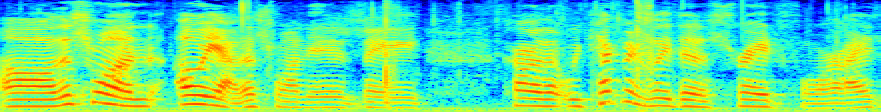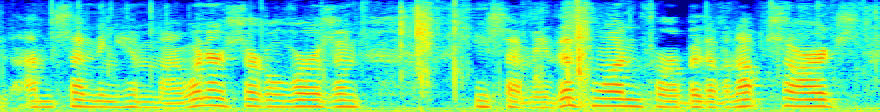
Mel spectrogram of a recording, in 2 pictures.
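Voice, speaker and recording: Over noticeable background noise, a woman talks at a fairly quick pace in a fairly low voice with ordinary pitch variation. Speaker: diecast collector YouTuber. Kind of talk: unboxing video. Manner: fast.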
